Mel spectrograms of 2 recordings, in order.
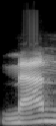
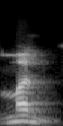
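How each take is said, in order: First: The vowel sounds like the 'a' in 'man'. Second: The vowel sounds like the 'u' in 'mun'. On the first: The speaker calls it wrong. "मैन नहीं बोलते" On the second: The speaker calls it right. "न्यूमन बोलते"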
